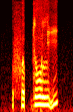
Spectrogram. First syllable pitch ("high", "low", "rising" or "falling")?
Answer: low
